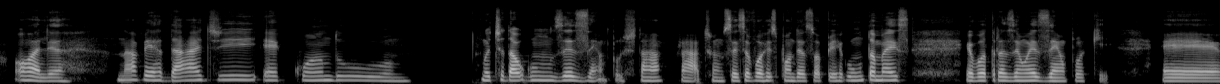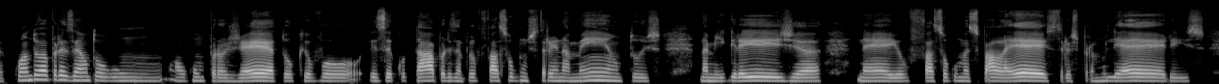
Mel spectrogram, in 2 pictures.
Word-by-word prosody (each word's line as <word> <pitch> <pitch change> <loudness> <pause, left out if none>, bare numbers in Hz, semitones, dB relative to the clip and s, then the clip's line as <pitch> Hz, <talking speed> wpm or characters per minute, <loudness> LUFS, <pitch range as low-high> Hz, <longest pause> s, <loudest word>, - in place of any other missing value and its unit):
Olha, 160 -5 0 0.4
na 205 +1 -2
verdade 205 +2 -2
é 195 0 -1
quando 190 -4 -7 0.8
vou 190 -1 -2
te 205 +2 -1
dar 180 -2 +5
alguns 190 0 -2
exemplos, 175 -4 -3
tá, 170 0 -2
práticos 155 0 -4
eu - - -5
não 160 - -7
sei 170 +1 +1
se 175 - -1
eu - - 0
vou 175 0 +1
responder 175 -1 -3
a 165 - -2
sua - - -3
pergunta, 185 +4 -2
mas 195 0 +1 0.6
eu 175 - +1
vou 175 0 +2
trazer 175 0 -1
um 175 - 0
exemplo 160 -2 -1
aqui. 160 0 -13 0.5
Eh, 155 -1 +1
quando 195 +3 +1
eu - - +5
apresento 195 -4 +1
algum 170 -1 -5
algum 165 +1 -6
projeto, 160 +1 +4
que 165 - -8
eu 160 - -2
vou 160 -1 -2
executar, 170 +1 +2
por 170 - -3
exemplo, 165 0 -5
eu - - -5
faço 170 0 +2
alguns 175 0 -2
treinamentos 170 -1 -1 0.4
na 160 -1 0
minha 155 0 -3
igreja, 165 -1 +4 0.4
né, 160 0 +2
eu 155 0 -2
faço 160 0 -1
algumas 165 0 -3
palestras 165 -1 +5
pra 155 - -11
mulheres, 165 -1 +1
170 Hz, 140 wpm, -25 LUFS, 160-180 Hz, 0.8 s, dar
